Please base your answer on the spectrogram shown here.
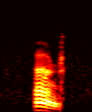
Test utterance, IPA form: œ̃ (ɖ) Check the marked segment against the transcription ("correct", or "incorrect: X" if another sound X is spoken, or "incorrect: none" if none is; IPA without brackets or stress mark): correct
